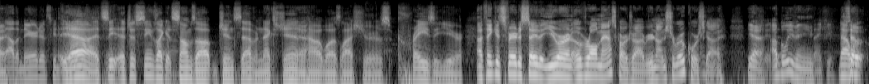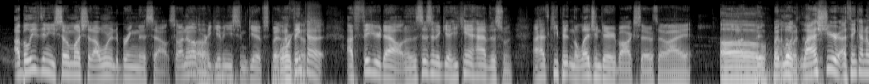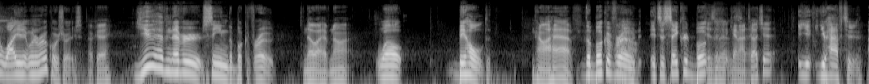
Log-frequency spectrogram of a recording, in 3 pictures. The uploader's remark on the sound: Garage Talk LIVE From Hooters Mall of Georgia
